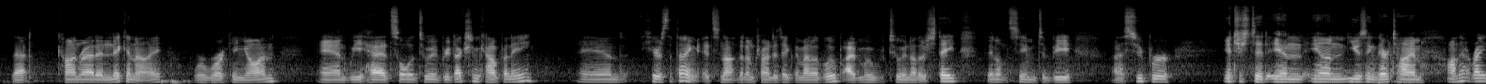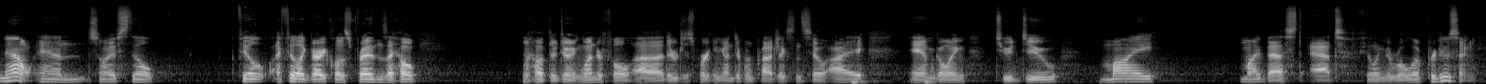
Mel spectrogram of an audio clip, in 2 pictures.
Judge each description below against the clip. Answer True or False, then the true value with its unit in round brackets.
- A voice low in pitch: True (115 Hz)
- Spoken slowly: False (200 wpm)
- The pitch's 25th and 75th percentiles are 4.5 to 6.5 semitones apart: False (3.2 semitones)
